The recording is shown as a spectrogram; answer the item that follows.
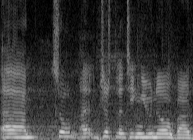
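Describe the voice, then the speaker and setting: A man speaks in a high voice at a moderate pace, with audible room echo and noticeable background noise. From abroad, not native English speaker. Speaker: environmental activist. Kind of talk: public speech at rally. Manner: halting, many fillers.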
